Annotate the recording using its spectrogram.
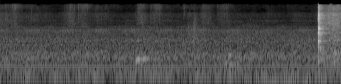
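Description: Quiet room tone with a steady low hum and a few faint soft sounds as a hand squeezes crumbly churma mixture into a ladoo. A single sharp click comes right at the end.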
